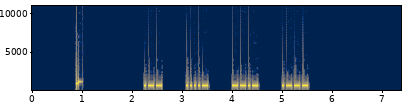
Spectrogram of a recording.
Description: Morse code, heard as a keyed tone, about 32 wpm, spaced as for 14 wpm, 700 Hz. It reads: W4QJ
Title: USA Call Signs - 4x Character Spacing - 30wpm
